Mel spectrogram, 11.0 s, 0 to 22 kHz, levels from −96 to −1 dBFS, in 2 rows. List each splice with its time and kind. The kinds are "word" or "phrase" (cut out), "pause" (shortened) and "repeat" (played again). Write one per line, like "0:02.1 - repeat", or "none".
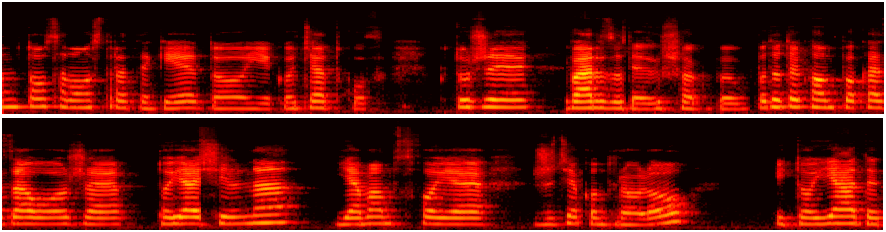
0:03.5 - word
0:03.9 - word
0:04.7 - word
0:06.7 - word
0:09.1 - word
